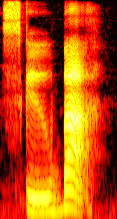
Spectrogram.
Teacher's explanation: would you do that first syllable sk and then ba scuba you hear that uh sound it's not that short u at the end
